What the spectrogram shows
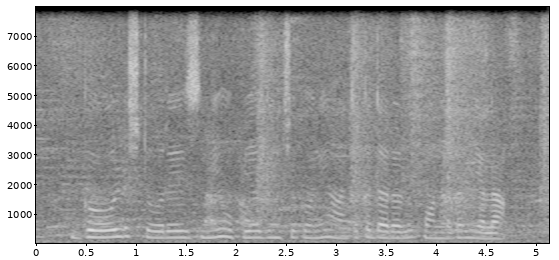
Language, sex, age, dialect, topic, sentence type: Telugu, female, 18-24, Utterandhra, agriculture, question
